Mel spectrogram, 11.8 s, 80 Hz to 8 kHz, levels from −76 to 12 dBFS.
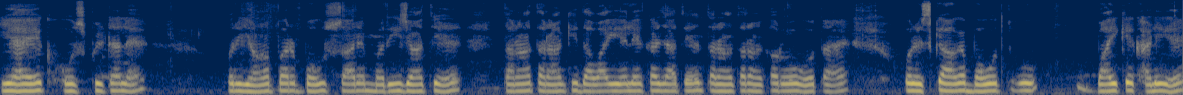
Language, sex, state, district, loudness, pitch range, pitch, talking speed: Hindi, male, Uttar Pradesh, Muzaffarnagar, -16 LUFS, 215-225 Hz, 220 Hz, 155 wpm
